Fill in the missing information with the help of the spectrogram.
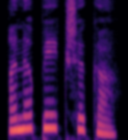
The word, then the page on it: ಅನಪೇಕ್ಷಕ: anapēkṣaka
